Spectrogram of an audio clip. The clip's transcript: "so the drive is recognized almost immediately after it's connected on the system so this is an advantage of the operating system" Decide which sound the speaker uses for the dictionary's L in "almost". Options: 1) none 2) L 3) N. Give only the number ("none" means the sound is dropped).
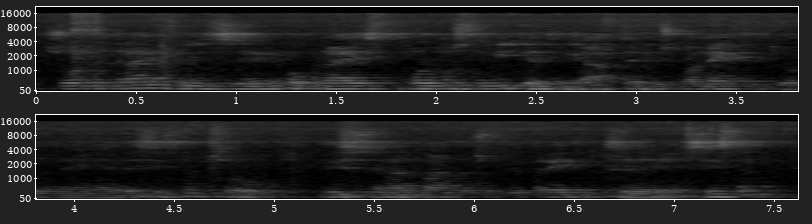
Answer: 2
